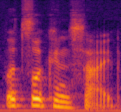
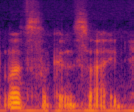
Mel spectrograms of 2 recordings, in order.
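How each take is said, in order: First: Said in the usual way. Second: Breathy whispered repeat; whispering. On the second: Real, not acted. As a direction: whisper it to yourself.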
